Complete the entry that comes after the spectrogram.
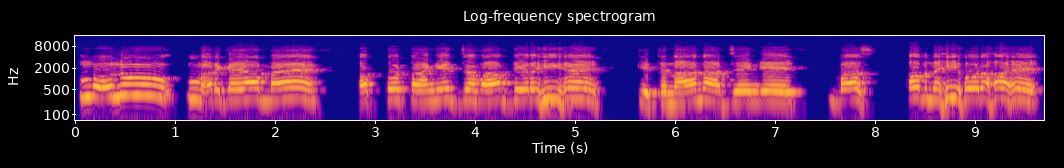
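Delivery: high, loud worn-out whine; exhausted boy. A narrator's reading. Sonu complaining to Monu, worn out from dancing. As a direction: groan it like your legs are giving out. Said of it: "Sonu Monu से कहता है".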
